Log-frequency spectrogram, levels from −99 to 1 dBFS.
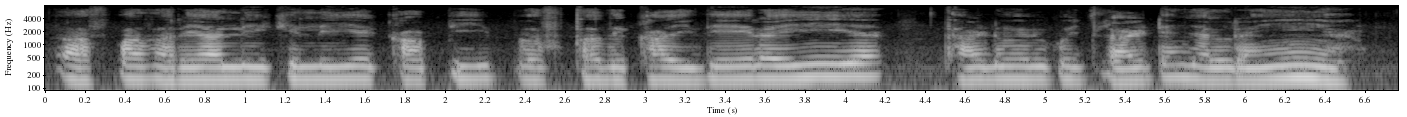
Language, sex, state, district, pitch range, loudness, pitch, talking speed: Hindi, male, Chhattisgarh, Rajnandgaon, 150-160 Hz, -30 LUFS, 155 Hz, 160 wpm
